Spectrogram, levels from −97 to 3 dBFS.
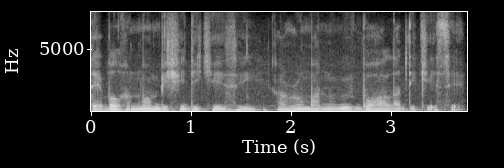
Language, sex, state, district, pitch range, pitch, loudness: Nagamese, male, Nagaland, Dimapur, 100-110 Hz, 105 Hz, -19 LUFS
